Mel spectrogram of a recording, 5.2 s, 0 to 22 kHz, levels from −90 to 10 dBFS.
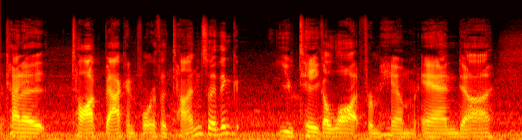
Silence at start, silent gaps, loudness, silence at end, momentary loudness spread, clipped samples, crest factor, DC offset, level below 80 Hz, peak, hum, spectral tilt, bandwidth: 0 s; none; -20 LUFS; 0 s; 9 LU; under 0.1%; 18 dB; under 0.1%; -36 dBFS; 0 dBFS; none; -5.5 dB/octave; 13.5 kHz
